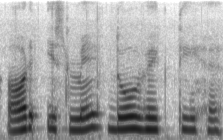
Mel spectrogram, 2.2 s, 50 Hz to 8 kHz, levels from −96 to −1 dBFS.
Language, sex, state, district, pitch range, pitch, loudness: Hindi, female, Bihar, Patna, 195-215 Hz, 205 Hz, -18 LUFS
